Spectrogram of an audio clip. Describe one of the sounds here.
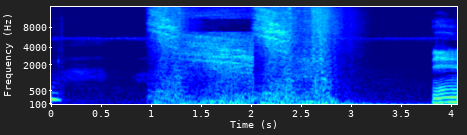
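A magical blast bursts with a loud whoosh.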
